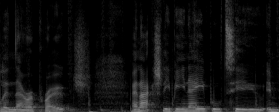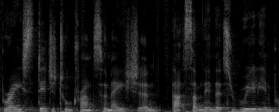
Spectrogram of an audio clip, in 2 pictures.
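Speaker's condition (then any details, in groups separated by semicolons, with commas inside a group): No condition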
